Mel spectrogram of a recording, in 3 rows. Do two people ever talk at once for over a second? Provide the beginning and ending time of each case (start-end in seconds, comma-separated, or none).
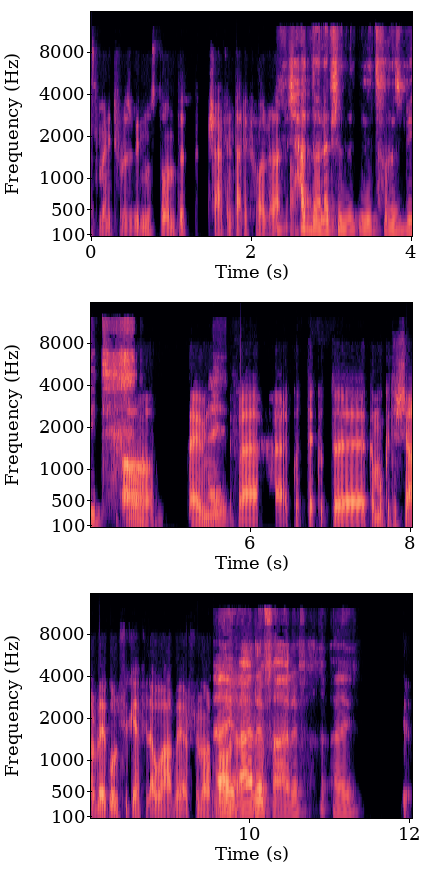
none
